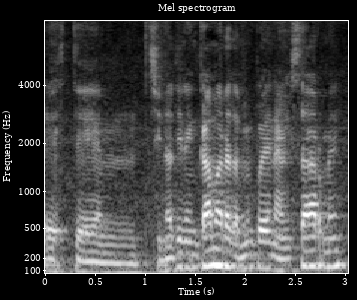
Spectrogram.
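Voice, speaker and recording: A man's voice rises and falls in very wide pitch swings. Audible room echo surrounds it. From Argentina, Neuquén. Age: 30s. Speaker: programming teacher. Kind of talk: online class. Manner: casual, with filler words.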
